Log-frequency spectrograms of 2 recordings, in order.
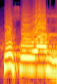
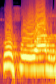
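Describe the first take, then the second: Both takes have the same delivery.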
